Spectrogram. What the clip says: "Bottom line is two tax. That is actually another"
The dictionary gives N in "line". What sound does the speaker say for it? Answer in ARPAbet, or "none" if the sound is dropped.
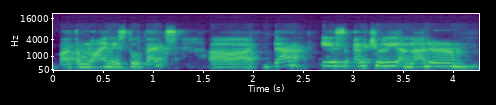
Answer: N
